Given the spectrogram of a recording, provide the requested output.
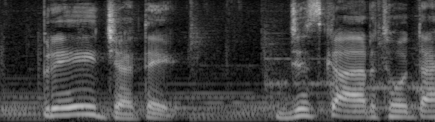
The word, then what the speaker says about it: प्रेजते: दोनों के मेल से शब्द बनता है प्रेजते। प्रयजते नहीं। ऐसे ही एक और धातु या क्रिया का शब्द है प्रेजति जिसका अर्थ होता है कांपता है।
